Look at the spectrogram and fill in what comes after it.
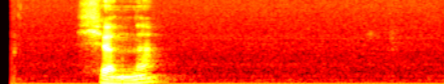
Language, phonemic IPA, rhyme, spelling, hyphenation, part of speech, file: Norwegian Bokmål, /çœnːə/, -œnːə, kjønnet, kjønn‧et, noun, Nb-kjønnet.ogg
- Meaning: definite singular of kjønn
